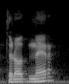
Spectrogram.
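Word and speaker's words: Trottner: Bueno, el primero de estos libros tuvo su propio book review en el capítulo pasado, que es Nadie nos vio partir de Tamara Trotner. Ahora sí lo dije bien.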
